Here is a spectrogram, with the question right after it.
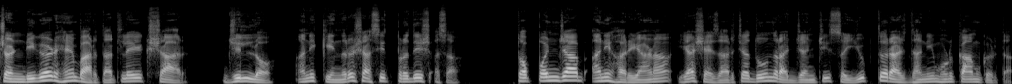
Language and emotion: Goan Konkani, neutral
